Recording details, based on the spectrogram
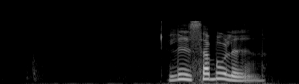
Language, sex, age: Swedish, female, 30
